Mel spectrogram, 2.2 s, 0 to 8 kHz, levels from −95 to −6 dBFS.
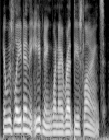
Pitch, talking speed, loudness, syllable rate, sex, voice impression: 180 Hz, 300 wpm, -17 LUFS, 7.4 syllables/s, female, very feminine, very middle-aged, very thin, very tensed, powerful, bright, slightly soft, very clear, very fluent, raspy, slightly cool, intellectual, refreshing, slightly sincere, slightly calm, slightly friendly, slightly reassuring, unique, slightly elegant, wild, slightly sweet, lively, strict, intense, sharp, slightly light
